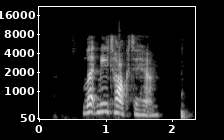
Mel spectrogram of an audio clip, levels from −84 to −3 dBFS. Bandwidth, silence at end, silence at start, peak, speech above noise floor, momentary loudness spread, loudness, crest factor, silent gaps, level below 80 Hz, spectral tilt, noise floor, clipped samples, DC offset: 10 kHz; 0.15 s; 0.65 s; 0 dBFS; 49 dB; 17 LU; -19 LUFS; 22 dB; none; -60 dBFS; -3.5 dB/octave; -68 dBFS; under 0.1%; under 0.1%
